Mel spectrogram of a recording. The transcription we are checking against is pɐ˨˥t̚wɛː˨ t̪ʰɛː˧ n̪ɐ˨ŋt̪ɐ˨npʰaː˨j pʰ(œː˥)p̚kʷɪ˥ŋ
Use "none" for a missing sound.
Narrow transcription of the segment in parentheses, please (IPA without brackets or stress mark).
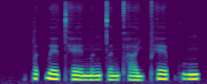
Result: ɛː˥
